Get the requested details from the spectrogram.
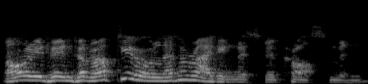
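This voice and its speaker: A man's voice: a little high, sing-song, normal speed, crowd noise. A man playing a commanding, unseen crime-fighting sleuth in an old-time radio drama reading, formal and theatrical. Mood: stern, menacing. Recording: dull lo-fi audio.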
